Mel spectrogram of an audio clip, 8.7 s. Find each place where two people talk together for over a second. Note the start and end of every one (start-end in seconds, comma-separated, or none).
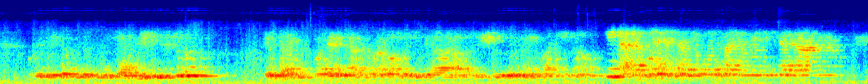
6.1-7.5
